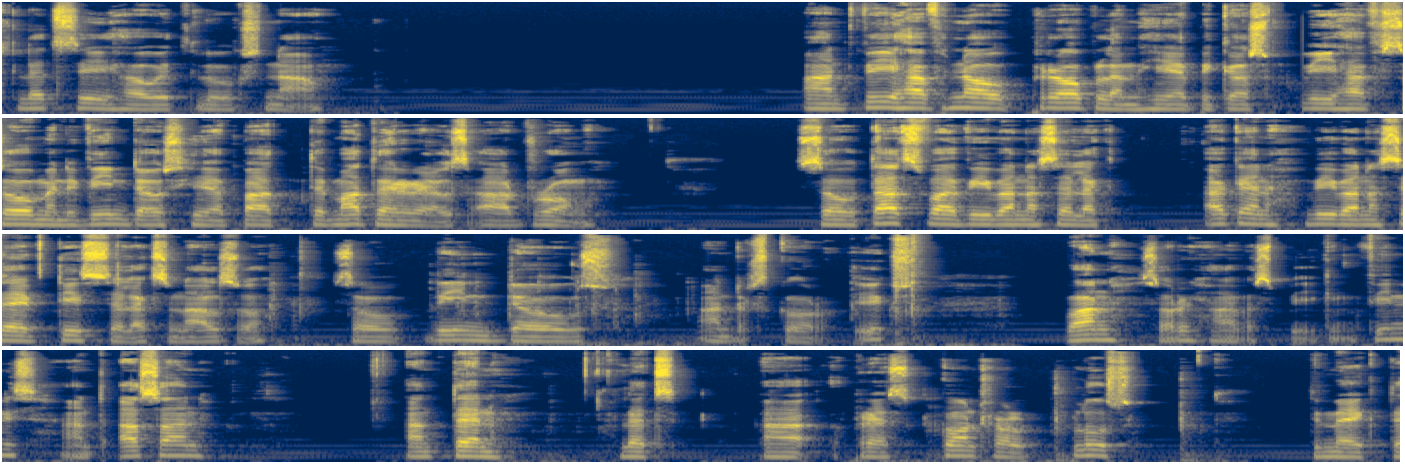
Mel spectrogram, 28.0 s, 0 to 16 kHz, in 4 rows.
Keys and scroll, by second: 6.4 Tab, 16.0-18.3 typing, 18.5 Return, 23.2 typing.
